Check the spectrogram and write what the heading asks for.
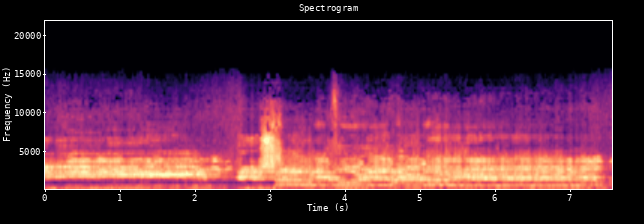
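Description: Congregation singing a hymn in unaccompanied four-part harmony, holding long notes, with a short breath about two and a half seconds in before the next phrase.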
